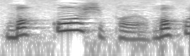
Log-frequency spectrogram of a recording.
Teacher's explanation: when you've got that K, the gyuk, followed by another gyuk, it ends up being a double gyuk most of the time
